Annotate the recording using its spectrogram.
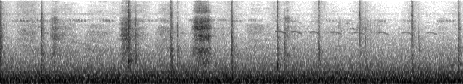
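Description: Soft footsteps clank on a metal walkway.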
